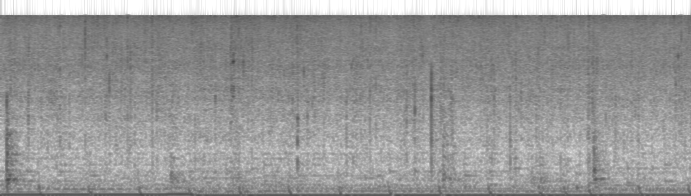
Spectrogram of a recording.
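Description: Sliced mushrooms and garlic sizzling in melted butter in a nonstick pan, with a few sharp ticks and scrapes of a spatula as they are stirred.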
